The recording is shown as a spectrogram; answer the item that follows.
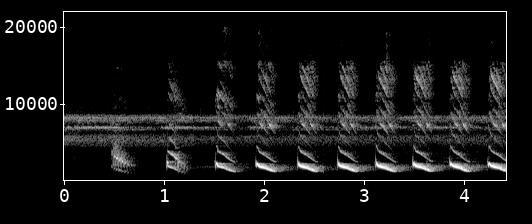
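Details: Wilson's bird-of-paradise (Cicinnurus respublica) calling: about ten loud, down-slurred notes, quickening to roughly two per second, over a steady high insect hum.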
